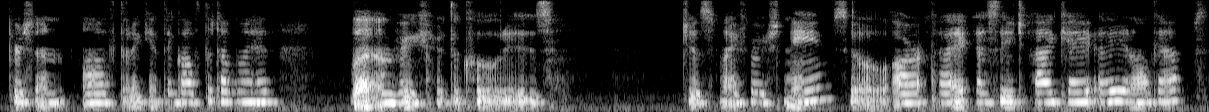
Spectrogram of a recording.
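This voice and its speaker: A woman beauty vlogger rambles slowly through her makeup routine in a casual chatty way. Her voice sits high but carries heavy gravelly fry and a husky edge. She sounds a little away from the mic. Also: dark tone, recorded from a distance, a little hiss or hum. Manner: chatty, rambling, often trails off with small laughs. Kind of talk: casual makeup tutorial chat.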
